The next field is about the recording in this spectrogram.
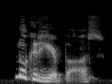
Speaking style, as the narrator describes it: cried the excited Scanlon

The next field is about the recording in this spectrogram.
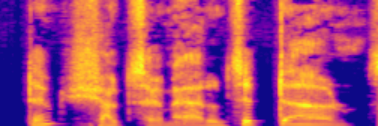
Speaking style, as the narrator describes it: said Cahusac quietly

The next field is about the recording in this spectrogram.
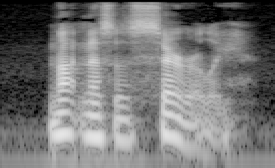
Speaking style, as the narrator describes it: I told her evenly

